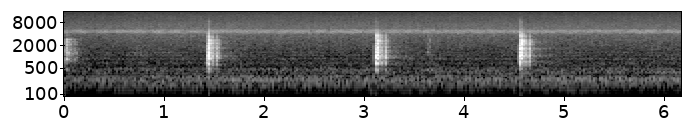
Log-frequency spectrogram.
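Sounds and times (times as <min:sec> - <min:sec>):
Brauer's tree frog Polypedates braueri clicking calls: 0:00.0 - 0:00.2, 0:01.4 - 0:01.7, 0:03.1 - 0:03.4, 0:04.5 - 0:04.9.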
